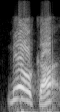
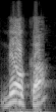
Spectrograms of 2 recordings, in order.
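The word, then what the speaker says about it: Milcah: and it came to pass after these things that it was told Abraham saying behold milka is pronounced m-i-l slash or Dash k-a-h-c there is a k sounding milka she have also born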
